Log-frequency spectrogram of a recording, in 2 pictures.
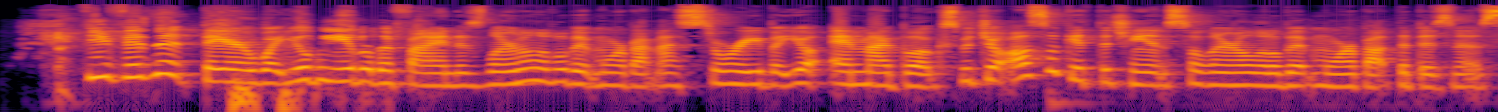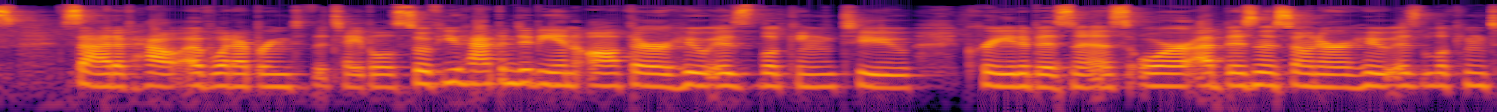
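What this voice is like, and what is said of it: Country accent. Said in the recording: “my country accent makes F and S sound alike”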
